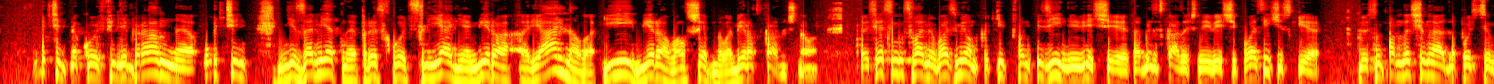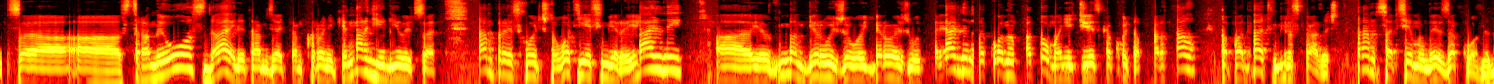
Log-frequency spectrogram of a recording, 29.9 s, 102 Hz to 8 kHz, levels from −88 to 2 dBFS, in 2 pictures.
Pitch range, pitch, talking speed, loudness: 120-175 Hz, 140 Hz, 160 wpm, -19 LUFS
